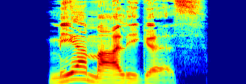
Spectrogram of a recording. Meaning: strong/mixed nominative/accusative neuter singular of mehrmalig
- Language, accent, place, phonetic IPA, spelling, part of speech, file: German, Germany, Berlin, [ˈmeːɐ̯maːlɪɡəs], mehrmaliges, adjective, De-mehrmaliges.ogg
